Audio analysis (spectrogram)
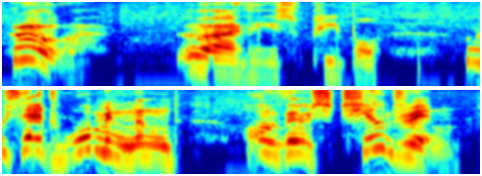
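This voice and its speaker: A man's voice: high-pitched, sing-song, slow, noisy background, exaggerated voice. A man playing a humbled, anxious old miser in a radio play reading, hesitant and pleading. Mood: wondering, uneasy.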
